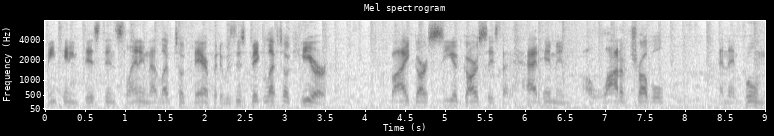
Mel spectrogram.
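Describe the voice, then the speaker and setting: A man giving live boxing commentary as an analyst, stressing key phrases by repeating them. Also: mid-range voice.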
